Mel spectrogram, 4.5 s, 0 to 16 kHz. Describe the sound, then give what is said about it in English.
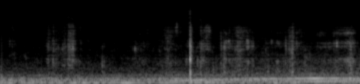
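Biting and chewing into a meat-heavy carne asada taco with a soft tortilla that falls apart, giving steady soft mastication noises with one sharp crunch midway. “I got a carne asada taco and an al pastor taco, and they were around $4 a taco. Carne asada taco. They put a lot of meat on here.”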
